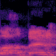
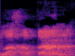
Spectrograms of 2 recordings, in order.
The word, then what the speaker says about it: La Habana: more Spanish spoken countries the V is pronounced as a b and that's why La Havana is actually more as you can say it La Habana Cuba La Habana Cuba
